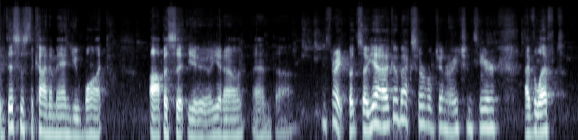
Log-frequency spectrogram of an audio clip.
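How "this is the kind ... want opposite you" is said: ordinary delivery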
